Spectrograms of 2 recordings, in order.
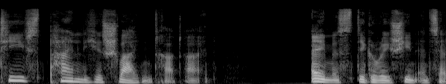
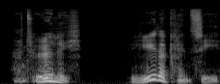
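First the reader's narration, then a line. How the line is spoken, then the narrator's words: Murmuring. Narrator (German): murmelte Mr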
